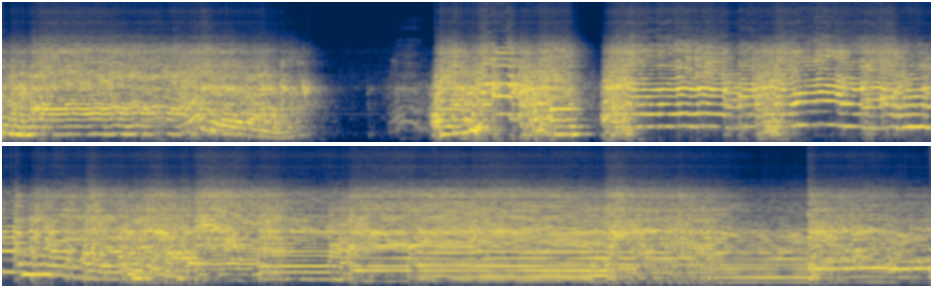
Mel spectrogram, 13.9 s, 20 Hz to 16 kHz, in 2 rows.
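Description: Electric guitar through a Fender '65 Princeton Reverb Reissue tube amp with a Tube Screamer overdrive pedal, heavy overdriven tone playing chords and sustained, ringing notes, with a brief pause early on, loud and close throughout.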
